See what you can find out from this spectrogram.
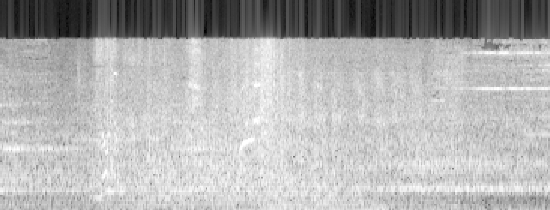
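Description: A train rolls in with a loud, steady rumble, while thin metallic wheel squeals ring out over the roar for several seconds.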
